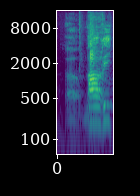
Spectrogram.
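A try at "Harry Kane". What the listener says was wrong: Pas Henri, c'est Harry.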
